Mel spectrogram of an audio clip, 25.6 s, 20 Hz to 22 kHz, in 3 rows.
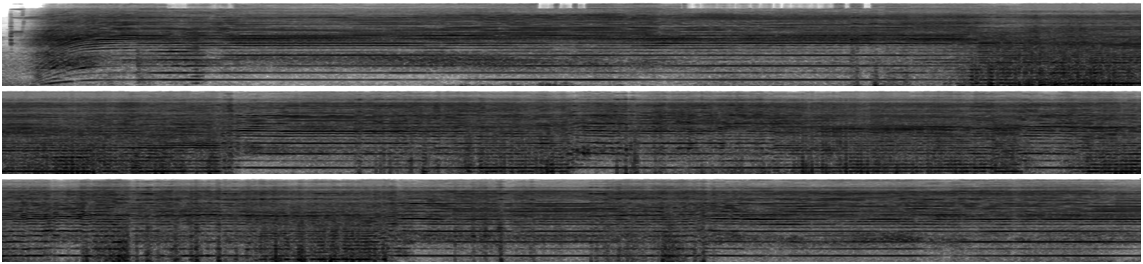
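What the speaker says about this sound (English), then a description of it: "that is definitely going to be the best multi-tool I've actually used in my life. That cuts through so quickly." FLEX 24V oscillating multi-tool cutting through wood, a loud steady high-pitched buzzing whine that runs the whole time, with the pitch dropping and roughening in bursts as the blade bites into the workpiece.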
